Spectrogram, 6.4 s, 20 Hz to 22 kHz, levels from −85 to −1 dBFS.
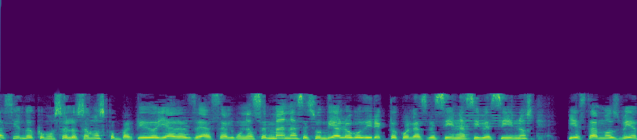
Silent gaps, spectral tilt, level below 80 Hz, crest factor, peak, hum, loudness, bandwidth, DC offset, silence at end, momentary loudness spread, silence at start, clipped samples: none; -3 dB/octave; -62 dBFS; 14 dB; 0 dBFS; none; -14 LUFS; 7.6 kHz; under 0.1%; 0 s; 5 LU; 0 s; under 0.1%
